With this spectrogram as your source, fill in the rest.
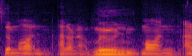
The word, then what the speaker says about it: Mun: This is kind of a lunar, but pronounced with a different U. Yeah, well, in Kerbal Space Program, it's the Mun, M-U-N. Compared to Moon.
